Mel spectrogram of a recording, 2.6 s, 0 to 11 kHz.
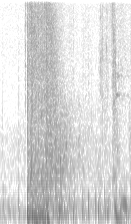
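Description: Gunfire in Borderlands 3 as shots are aimed at bottles: a sudden loud burst of shooting that rings out and trails off, then a few scattered sharper shots and impacts, with no talking.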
